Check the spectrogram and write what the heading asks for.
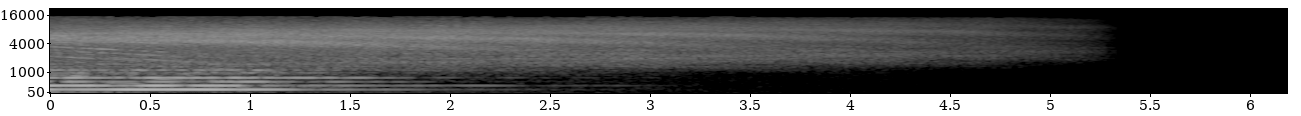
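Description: The last chord of an intro logo jingle dying away under a high, hissing shimmer that sweeps downward and fades. It cuts off to silence a little over five seconds in.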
